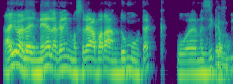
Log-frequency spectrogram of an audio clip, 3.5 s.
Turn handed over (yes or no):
no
